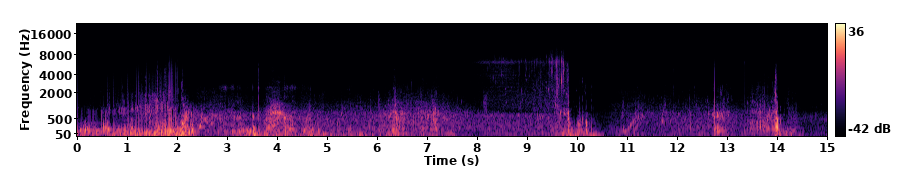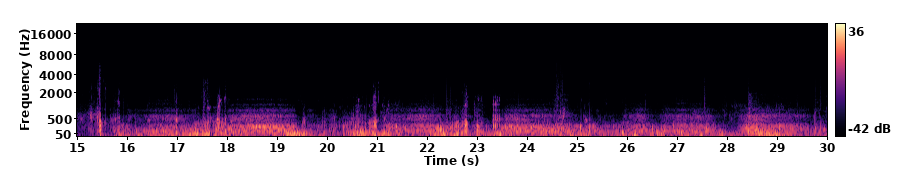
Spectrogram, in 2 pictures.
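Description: Water splashes and sloshes close by, muffled underwater at times.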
